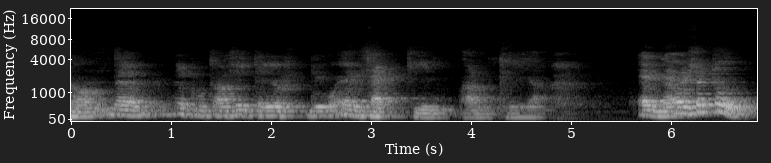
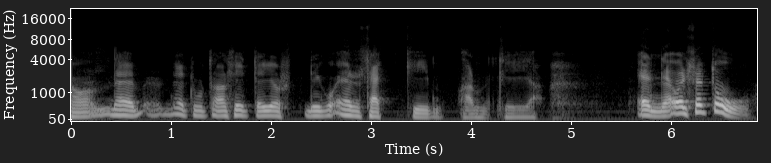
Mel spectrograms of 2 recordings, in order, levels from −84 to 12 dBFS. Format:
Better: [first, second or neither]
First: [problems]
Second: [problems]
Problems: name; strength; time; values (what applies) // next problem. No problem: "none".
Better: second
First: room echo; dies away in 0.6 s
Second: none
